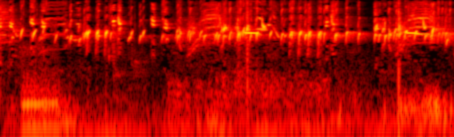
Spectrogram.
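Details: Goldfinch song for teaching chicks and songbirds: lively, high-pitched twittering with sharp chips and short trills running nearly nonstop, with a brief low hum near the start.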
